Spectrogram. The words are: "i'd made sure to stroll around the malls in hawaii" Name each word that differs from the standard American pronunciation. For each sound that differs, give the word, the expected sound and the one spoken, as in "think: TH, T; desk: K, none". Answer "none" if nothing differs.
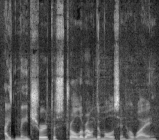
malls: Z, S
